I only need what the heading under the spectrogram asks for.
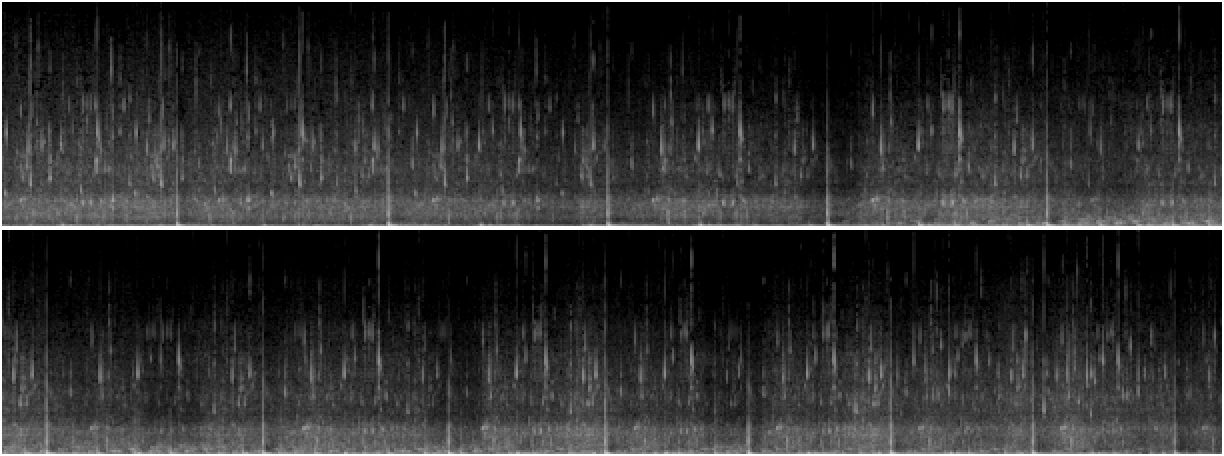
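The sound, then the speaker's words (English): Water of Lookout Creek trickles and drips steadily, a dense, continuous babble of small splashes, with no voices, just the flowing water and a low rumble underneath. “First Reaction Listening Session: Lookout Creek”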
